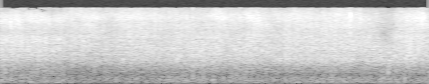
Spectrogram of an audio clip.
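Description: Steak and onions sizzling steadily in a frying pan set over a campfire.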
